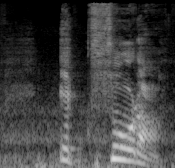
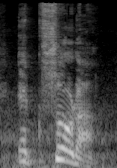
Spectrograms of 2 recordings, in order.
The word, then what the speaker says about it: Ixora: এক্সোরা, IXORA, আইটা silent থাকে, এক্সোরা, এরাও এক ধরনের ফ্লাওয়ারিং প্ল্যান্ট।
